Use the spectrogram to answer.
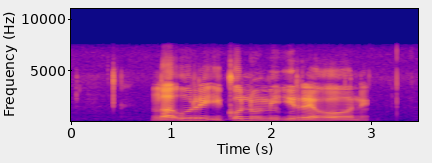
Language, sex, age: Venda, male, 24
